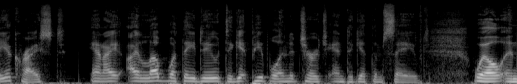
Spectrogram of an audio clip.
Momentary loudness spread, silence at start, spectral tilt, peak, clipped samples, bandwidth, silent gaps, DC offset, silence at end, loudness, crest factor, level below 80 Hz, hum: 13 LU; 0 s; -6 dB/octave; -6 dBFS; under 0.1%; 18.5 kHz; none; under 0.1%; 0 s; -28 LUFS; 20 dB; -42 dBFS; none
